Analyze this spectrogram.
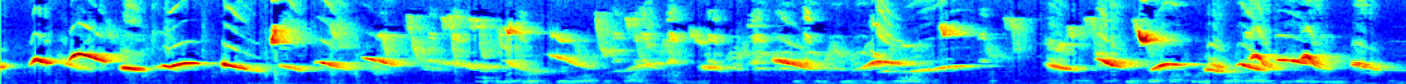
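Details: Green-winged saltators kept in captivity in Brazil compete in song. Loud, rolling whistled phrases repeat about three per second, overlapping as the rivals answer each other, easing off midway before a strong burst returns near the end.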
